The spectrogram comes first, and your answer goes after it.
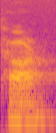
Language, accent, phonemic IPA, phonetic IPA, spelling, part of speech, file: Armenian, Eastern Armenian, /tʰɑɾm/, [tʰɑɾm], թարմ, adjective, Hy-թարմ.ogg
- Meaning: fresh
